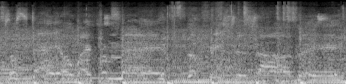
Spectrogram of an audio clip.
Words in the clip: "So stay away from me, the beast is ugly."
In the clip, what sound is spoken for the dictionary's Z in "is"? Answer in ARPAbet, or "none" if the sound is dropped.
Z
